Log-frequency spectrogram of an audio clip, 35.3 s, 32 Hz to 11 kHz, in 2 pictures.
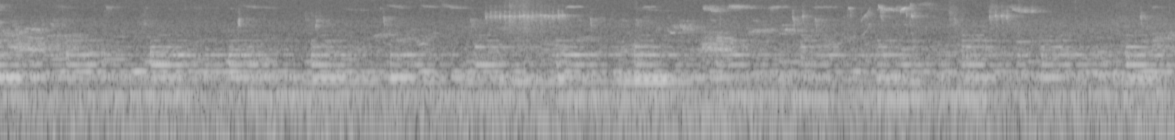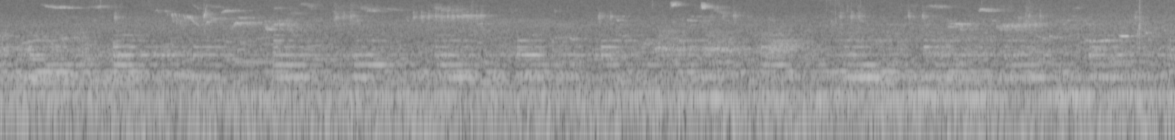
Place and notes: La Hulpe, Belgique - Faraway bells
Into the woods, birds singing, distant noise from the La Hulpe bells and a lot of traffic drones.
La Hulpe, Belgium, May 2017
